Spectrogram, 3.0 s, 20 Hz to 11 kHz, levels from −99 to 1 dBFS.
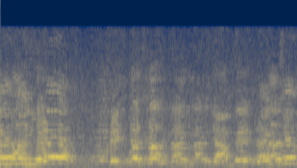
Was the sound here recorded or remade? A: recorded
